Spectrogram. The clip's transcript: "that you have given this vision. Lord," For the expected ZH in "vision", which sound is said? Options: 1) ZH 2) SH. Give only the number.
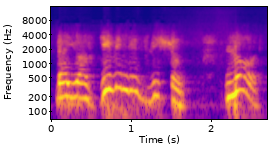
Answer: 2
